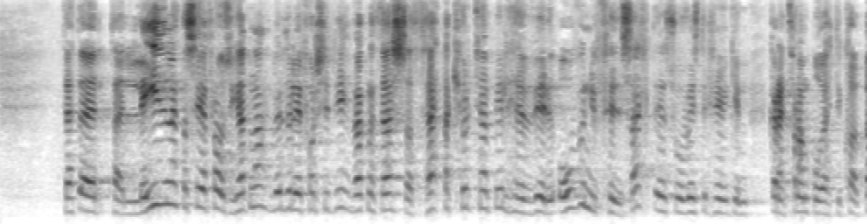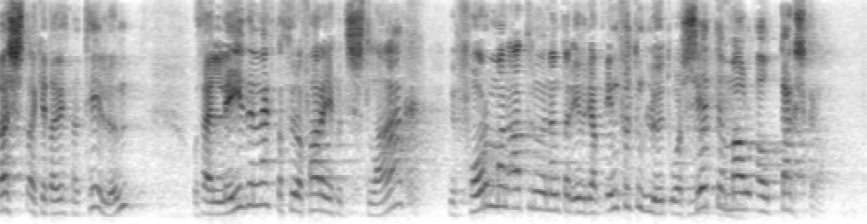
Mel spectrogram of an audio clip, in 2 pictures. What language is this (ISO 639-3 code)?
isl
